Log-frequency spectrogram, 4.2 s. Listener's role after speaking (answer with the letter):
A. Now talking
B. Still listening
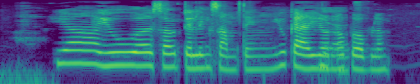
A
